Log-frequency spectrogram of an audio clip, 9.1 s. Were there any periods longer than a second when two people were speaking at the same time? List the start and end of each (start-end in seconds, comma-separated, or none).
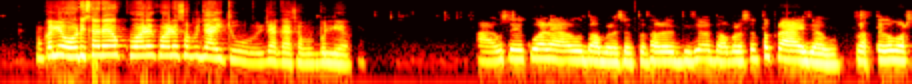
none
